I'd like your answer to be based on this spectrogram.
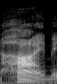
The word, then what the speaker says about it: Heim: That's Kuno, C-O-N-O, Schweier, S-C-H-W-E-Y-E-R, and Heim, H-E-I-M. Heim means home in German. Again, notice the E-I pronounced I.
